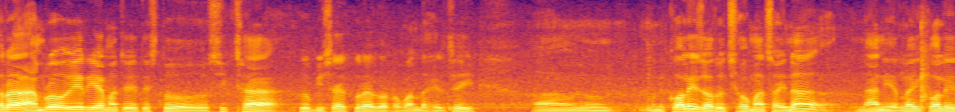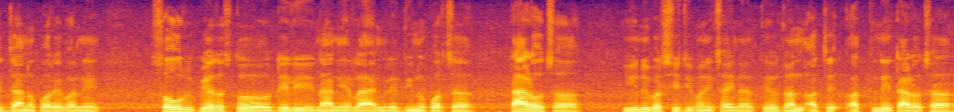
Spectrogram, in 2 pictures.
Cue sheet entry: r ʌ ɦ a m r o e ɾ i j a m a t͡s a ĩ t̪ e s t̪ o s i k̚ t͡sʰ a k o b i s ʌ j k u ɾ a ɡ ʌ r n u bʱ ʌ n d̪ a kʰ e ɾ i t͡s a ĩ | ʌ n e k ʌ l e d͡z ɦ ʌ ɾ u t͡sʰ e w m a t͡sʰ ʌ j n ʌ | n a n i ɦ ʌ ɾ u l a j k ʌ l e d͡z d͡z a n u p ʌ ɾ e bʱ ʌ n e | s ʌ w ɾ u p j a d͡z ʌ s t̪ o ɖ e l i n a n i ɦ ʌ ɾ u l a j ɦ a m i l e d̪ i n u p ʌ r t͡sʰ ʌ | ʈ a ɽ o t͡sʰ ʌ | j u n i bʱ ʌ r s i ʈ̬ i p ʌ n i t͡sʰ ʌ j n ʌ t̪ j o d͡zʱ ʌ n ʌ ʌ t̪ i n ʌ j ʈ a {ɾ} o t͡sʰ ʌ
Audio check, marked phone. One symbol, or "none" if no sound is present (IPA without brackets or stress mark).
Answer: ɽ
